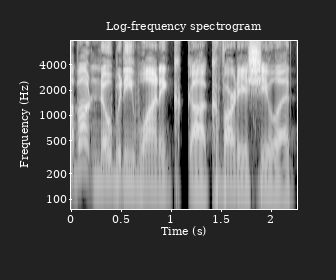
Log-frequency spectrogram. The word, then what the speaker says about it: Kvaratskhelia: Kvaratskhelia. – Yes. – Oh, my God. – I'm glad you pronounced his name. – Yeah, Kvaratskhelia.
